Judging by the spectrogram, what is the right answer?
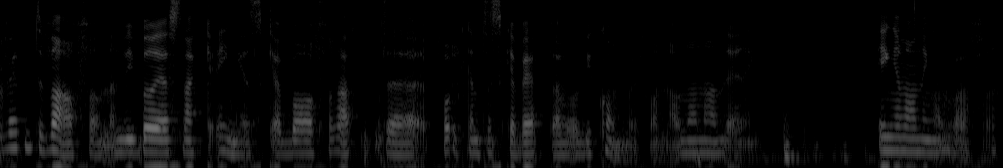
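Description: A woman's medium-pitched voice with vocal fry, fairly even intonation, and a fairly quick pace. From Syria. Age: 20s. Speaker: cultural activist and dancer. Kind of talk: interview.

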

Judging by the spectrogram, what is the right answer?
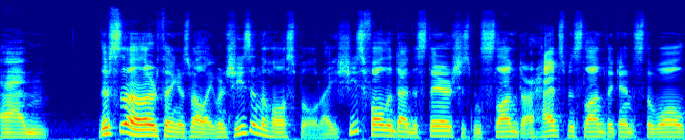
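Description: A man with a Scottish accent at a fairly quick pace, ordinary pitch variation, and a very clean recording with a silent background. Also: medium pitch for a man. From Scotland. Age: 20s. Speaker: podcast host. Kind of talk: casual chat.

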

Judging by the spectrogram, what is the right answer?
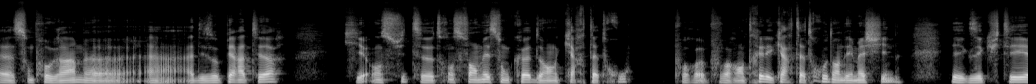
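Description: On a very clean recording with a silent background, a man speaks with a fairly low pitch and ordinary pitch variation. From France, Paris region (Essonne). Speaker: tech journalist. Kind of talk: interview. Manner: halting, with frequent repetitions.

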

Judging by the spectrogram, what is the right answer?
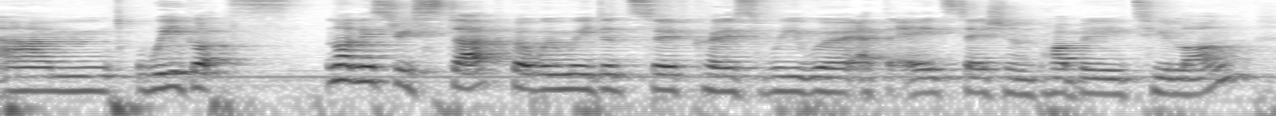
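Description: A woman speaks at a moderate pace in a very deep, low voice with ordinary pitch variation and hardly any pauses, over noticeable background noise. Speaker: crew member for the race. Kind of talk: casual interview.

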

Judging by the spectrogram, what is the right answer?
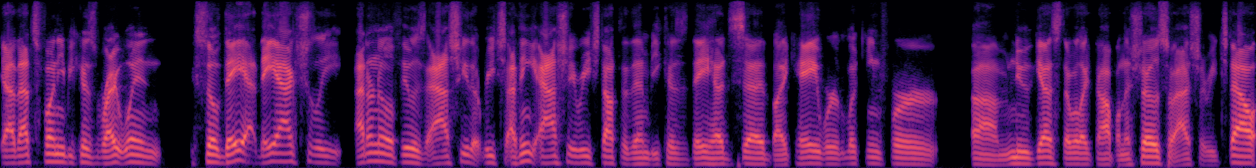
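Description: A loud man with a bright, sharp tone, medium pitch and ordinary pitch variation, at a fairly quick pace. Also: dry, close sound with no echo. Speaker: podcast guest, co-host. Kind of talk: casual chat.

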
